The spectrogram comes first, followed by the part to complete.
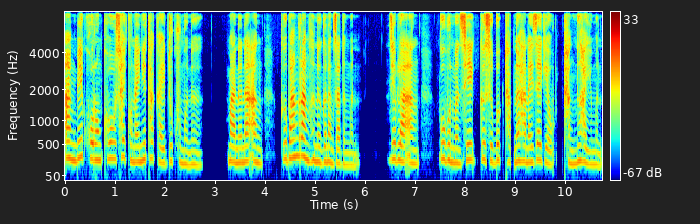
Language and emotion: Bodo, sad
